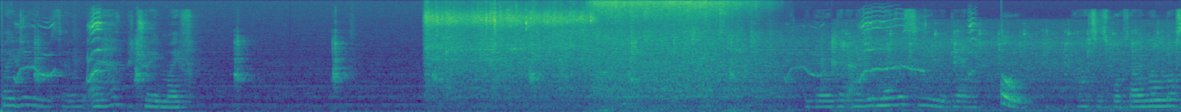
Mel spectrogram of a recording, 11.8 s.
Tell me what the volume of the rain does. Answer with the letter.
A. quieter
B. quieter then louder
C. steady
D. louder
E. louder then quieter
A.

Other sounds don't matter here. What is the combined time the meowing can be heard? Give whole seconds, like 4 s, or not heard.
3 s.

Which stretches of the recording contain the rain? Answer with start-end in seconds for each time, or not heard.
4.2-11.7.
